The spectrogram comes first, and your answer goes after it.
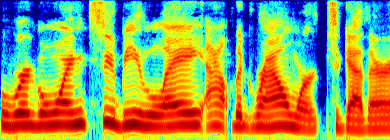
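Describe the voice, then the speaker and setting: On a very clean recording with a silent background, a woman speaks at a moderate pace in an ordinary speaking voice with ordinary pitch variation. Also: dry, close sound with no echo. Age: 30s. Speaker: UX/UI designer, former life coach. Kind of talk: casual interview.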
